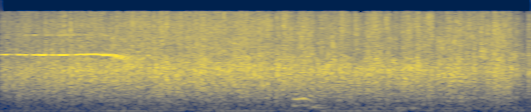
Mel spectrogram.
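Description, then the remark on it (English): An audience applauds steadily for the performer's wife, who is in the crowd, a dense wash of clapping hands that holds at an even, fairly loud level for a few seconds without letting up. “The crowd turns and applauds as a dark-haired woman smiles softly.”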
